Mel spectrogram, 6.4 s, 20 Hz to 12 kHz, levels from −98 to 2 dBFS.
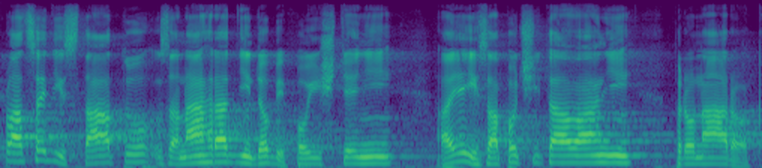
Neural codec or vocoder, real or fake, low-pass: none; real; 10.8 kHz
